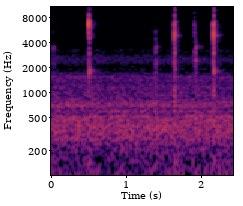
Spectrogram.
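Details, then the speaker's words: BMW E90 intake VANOS solenoid removed and bench-tested at 12 V before cleaning: three sharp, crisp clicks about a second apart as the piston moves; normal solenoid actuation. "so you can hear it it's drawing about one amp of current that was what the exhaust one is is drawing oops that came off and I can hear it moving I can see it moving"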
